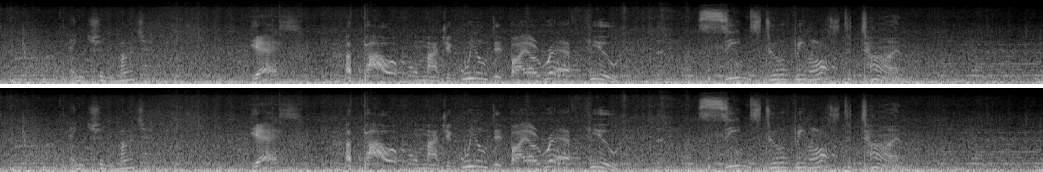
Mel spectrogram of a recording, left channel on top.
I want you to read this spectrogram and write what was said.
Ancient magic? Yes, a powerful magic wielded by a rare few that seems to have been lost to time.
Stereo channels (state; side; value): identical; both; correlation 1.00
